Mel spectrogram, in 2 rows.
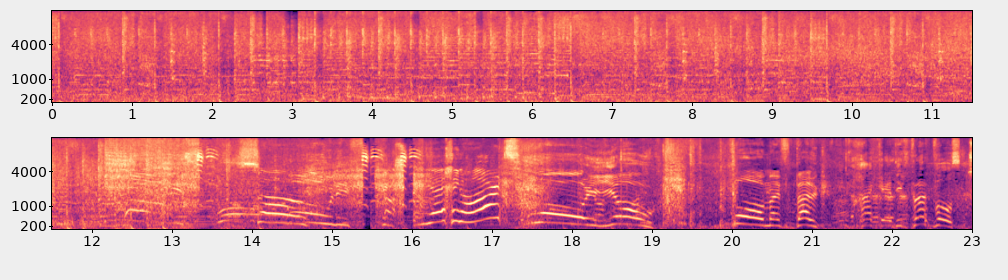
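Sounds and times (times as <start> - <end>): electronic music with heavy bass: 0.0 - 19.0
person whooping: 12.3 - 15.0.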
